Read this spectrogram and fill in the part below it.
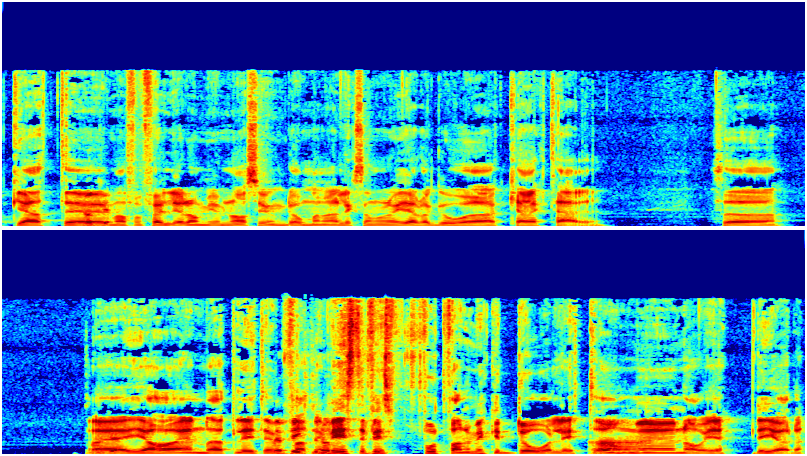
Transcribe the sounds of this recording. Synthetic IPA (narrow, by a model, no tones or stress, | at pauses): kːat̪manfoːɾfœljad̪ɔmjʏmnɑːsjəɵŋd̪ʊmaɳalɪksɔmd̪ɔjæːvlaɡuːdakʰaɾak̚t̪ʰæ̰ːɾə̰ɾ | sɔ | jɑːɡɦaɾɛnd̪ɾat̪liːt̪əɵpːfat̪nɪŋvɪst̪d̪ɛfɪnsfʊʈfɑːɾanəmʏkːəd̪oːlɪɡt̪ʰɔmnɔɾjəd̪ɛjœ̰ːɖɛ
